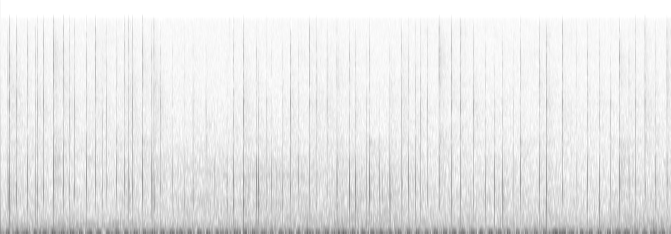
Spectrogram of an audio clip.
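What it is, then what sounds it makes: Small lacquered wooden box tapped and scratched with nails. Long red nails tap and scratch the flat wooden lid of a small, hollow, lacquered wooden box with a gold ornamental border, held in one hand. The result is a fast, slightly uneven stream of short, crisp clicks with soft scratching between them, over a steady low hum.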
